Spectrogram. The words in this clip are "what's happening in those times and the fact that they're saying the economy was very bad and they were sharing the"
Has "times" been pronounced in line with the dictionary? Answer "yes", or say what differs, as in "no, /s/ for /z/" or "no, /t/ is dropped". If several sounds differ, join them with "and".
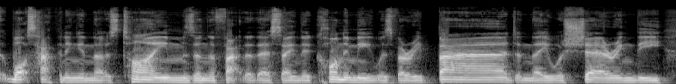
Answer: yes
